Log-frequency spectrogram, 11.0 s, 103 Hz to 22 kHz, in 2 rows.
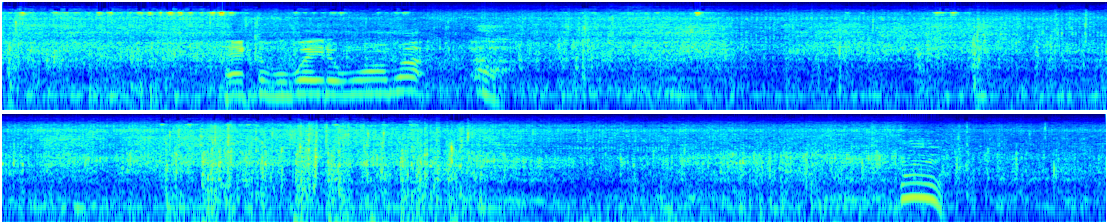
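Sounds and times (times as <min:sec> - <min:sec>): bike rattling clicks and knocks: 0:00.0 - 0:11.0
bike tyres rumbling over dirt: 0:00.0 - 0:11.0
wind buffeting microphone: 0:02.6 - 0:11.0.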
